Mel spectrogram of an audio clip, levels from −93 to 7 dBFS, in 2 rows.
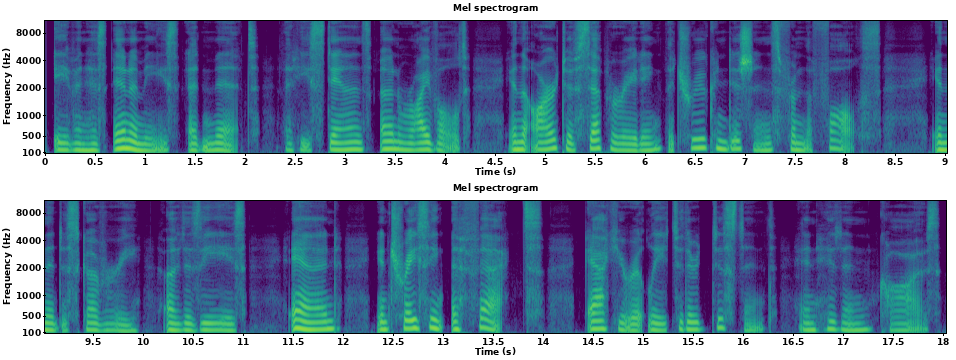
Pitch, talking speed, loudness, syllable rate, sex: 175 Hz, 115 wpm, -20 LUFS, 4.2 syllables/s, female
